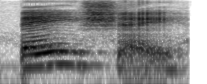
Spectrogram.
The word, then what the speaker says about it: beidh sé: For tomorrow you would say bay.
